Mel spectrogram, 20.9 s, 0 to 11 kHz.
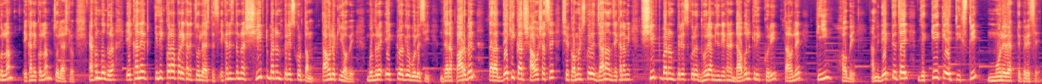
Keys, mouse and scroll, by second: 0.1 click, 1.0 click, 2.0 click, 3.1 click.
